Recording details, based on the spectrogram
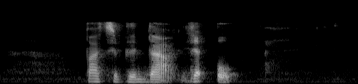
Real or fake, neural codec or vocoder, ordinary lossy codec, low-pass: fake; autoencoder, 22.05 kHz, a latent of 192 numbers a frame, VITS, trained on one speaker; AAC, 48 kbps; 7.2 kHz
